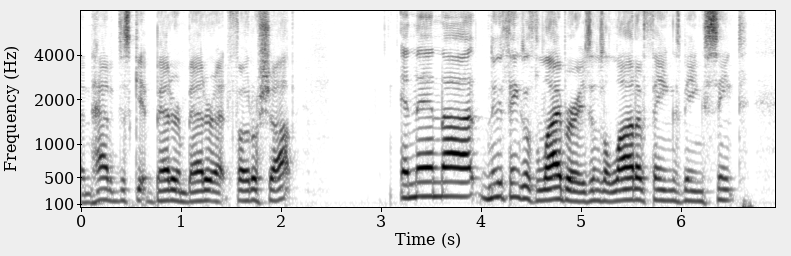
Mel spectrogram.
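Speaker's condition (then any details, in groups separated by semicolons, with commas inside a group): No condition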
